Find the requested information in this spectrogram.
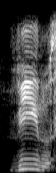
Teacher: Vi é a sílaba tônica, a sílaba mais forte, e é acentuada porque terminou em us.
